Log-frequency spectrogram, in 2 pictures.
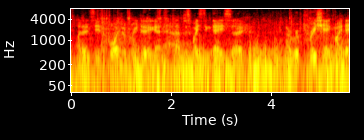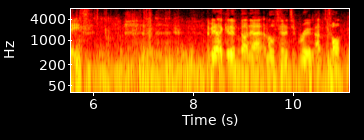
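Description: A man speaks at a moderate pace against loud background noise. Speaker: touring cyclist vlogger. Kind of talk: casual vlog chat. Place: bicycle. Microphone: camera far.

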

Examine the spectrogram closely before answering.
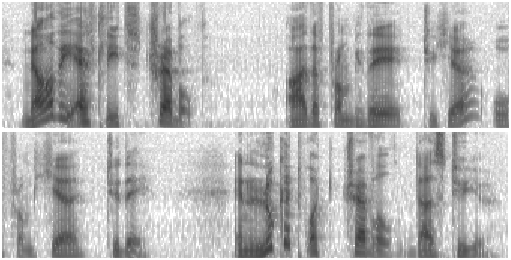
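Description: In a South African accent, a man talks at medium pitch with lively intonation. The background is quiet and the sound is dry with no echo. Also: fairly slow pace. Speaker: sports physician, professor; professor. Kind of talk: conference lecture. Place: hall.

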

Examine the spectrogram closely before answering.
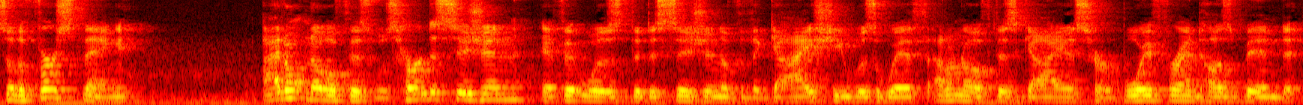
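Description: With audible room echo and light background noise, a man talks at a moderate pace with ordinary pitch variation. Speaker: fitness channel host. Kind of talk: commentary. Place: home room. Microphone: webcam.

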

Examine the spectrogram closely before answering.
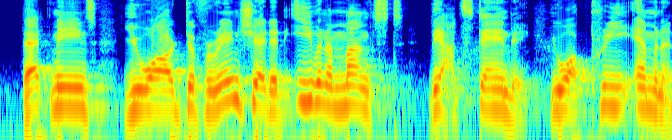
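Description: A man with a South African accent speaks at a moderate pace in a dark, mellow tone. His pitch is high for a man with ordinary variation, over a quiet background. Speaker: motivational speaker. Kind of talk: live seminar talk. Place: stage. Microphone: lapel.

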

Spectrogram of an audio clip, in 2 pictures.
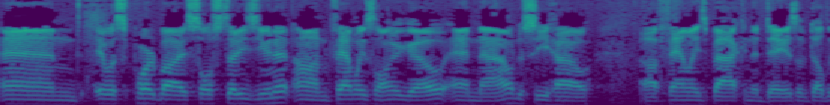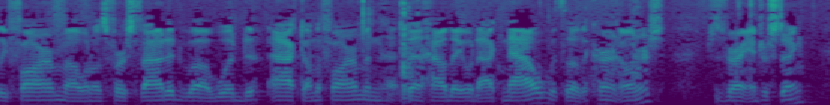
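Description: A man at a fairly quick pace, with fairly even intonation and light background noise. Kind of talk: meeting report. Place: hall.

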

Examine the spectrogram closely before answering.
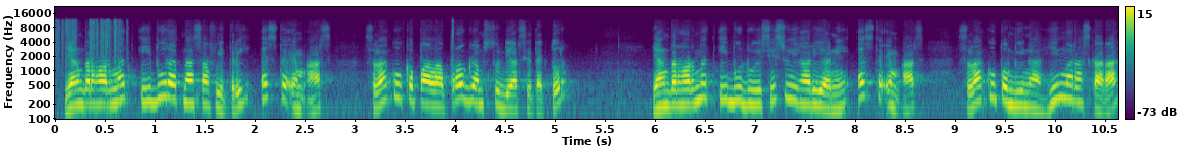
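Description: A man speaks at a high pitch with lively intonation. His tone is dark and mellow. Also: moderate pace. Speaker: student master of ceremonies. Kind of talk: formal event emceeing. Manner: formal. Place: studio.

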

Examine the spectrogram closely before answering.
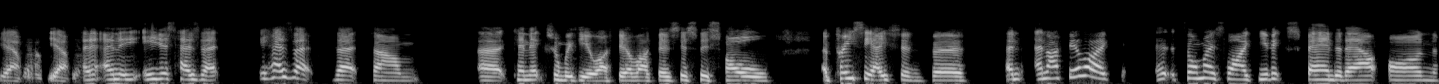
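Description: A woman at a fairly slow pace, dry sound with no echo, quiet background. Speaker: psychic show host. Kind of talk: psychic reading for a caller. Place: open country. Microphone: phone near.

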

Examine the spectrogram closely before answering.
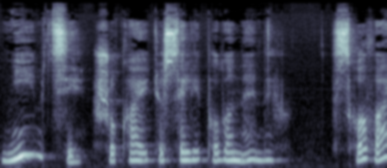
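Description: The voice is plain reading aloud, with quiet behind it. Its pitch shifts in an ordinary way.

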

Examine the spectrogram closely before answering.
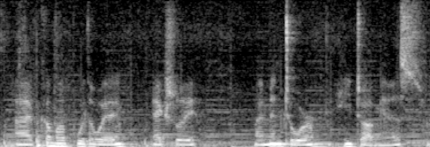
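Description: Loud music plays in the background while the speaker talks at a moderate pace. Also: man. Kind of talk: tutorial. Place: garage. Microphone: phone near.

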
